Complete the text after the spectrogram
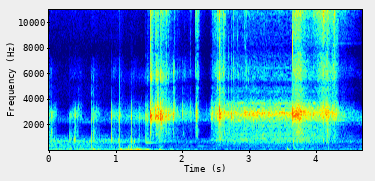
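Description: A gunshot rings out with a loud, sudden blast.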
